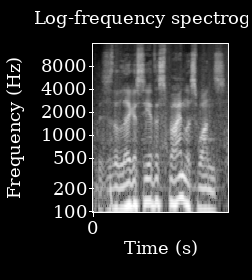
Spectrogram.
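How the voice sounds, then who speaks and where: A man's voice: lowish voice, fast talker, music in the background, natural voice, rough recording. A man playing a grim, determined male rebel guide in an audio drama, speaking earnestly and giving orders. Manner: earnest, commanding.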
